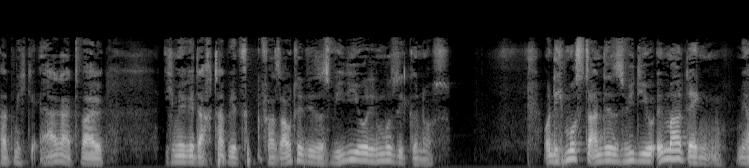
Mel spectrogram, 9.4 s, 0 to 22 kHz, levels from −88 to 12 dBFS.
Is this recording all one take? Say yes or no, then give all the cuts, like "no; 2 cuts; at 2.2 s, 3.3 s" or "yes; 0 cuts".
yes; 0 cuts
